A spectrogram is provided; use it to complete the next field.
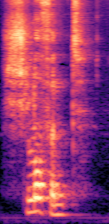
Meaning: present participle of sloffen
- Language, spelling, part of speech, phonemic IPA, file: Dutch, sloffend, verb / adjective, /ˈslɔfənt/, Nl-sloffend.ogg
